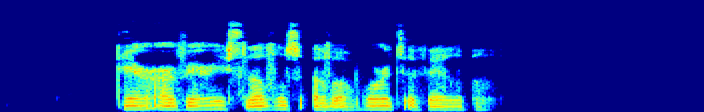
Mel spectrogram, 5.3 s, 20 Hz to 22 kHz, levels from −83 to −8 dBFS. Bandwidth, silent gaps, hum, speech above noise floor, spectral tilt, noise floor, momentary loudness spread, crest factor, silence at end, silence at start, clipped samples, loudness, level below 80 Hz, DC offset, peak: 10.5 kHz; none; none; over 61 dB; -2.5 dB/octave; under -90 dBFS; 11 LU; 20 dB; 1.6 s; 0.9 s; under 0.1%; -28 LUFS; -76 dBFS; under 0.1%; -10 dBFS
